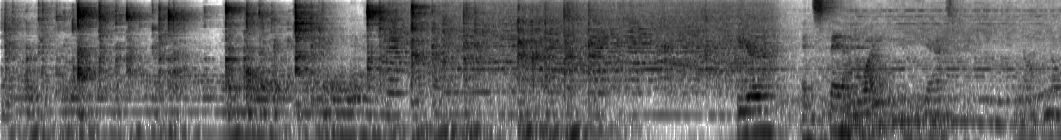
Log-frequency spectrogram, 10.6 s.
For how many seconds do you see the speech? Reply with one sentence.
You can hear the speech for 3 seconds altogether.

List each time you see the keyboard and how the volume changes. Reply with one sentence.
The keyboard can be heard from 0.0 to 6.3 s, at a steady volume.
